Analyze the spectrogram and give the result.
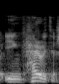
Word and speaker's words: inherit: 这个 inherit 这个继承呢，还有个单词，咱们前两次课上过的，就是这个 succeed 成功啊，succeed succeed succeed 也叫继承，哎，它有一个意思和 inherit 是一样的，注意了啊，发音不要念成 inherit，是 inherit h e 这里是重音啊。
